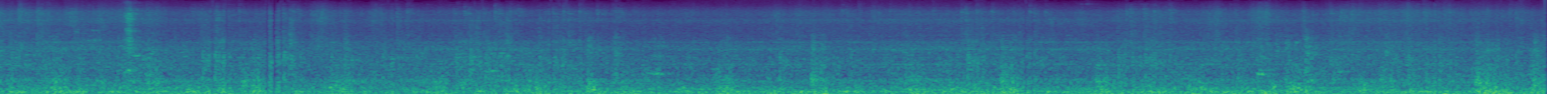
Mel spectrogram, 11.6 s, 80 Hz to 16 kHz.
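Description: Running noise inside a Taiwan Railway Taroko Express (TEMU1000 tilting electric multiple unit) at speed: a steady rumble of steel wheels on rail, with scattered clicks as the wheels cross rail joints.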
